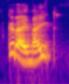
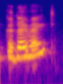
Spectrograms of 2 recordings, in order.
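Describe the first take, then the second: First: A quick mock Australian "Good day, mate". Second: Higher mock Australian "Good day, mate" as a question. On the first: Friend teasing on the phone, mock Australian accent. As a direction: toss off a cheesy Australian greeting. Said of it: "try your accent". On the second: Friend urging her to try the Australian accent. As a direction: prompt her with a playful Australian line. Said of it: "try your accent, though?".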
